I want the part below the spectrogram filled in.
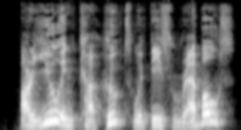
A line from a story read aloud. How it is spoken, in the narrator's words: Jin Xuan said angrily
